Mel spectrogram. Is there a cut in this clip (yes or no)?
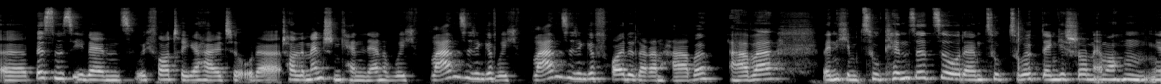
yes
